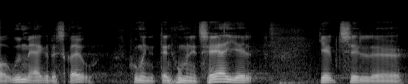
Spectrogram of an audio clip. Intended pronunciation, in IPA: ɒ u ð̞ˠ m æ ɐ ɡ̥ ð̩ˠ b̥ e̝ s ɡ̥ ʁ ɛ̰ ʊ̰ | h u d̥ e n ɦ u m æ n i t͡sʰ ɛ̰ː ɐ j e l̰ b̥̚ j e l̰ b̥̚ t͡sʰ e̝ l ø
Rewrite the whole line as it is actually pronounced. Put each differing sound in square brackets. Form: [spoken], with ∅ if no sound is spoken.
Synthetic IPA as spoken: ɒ u ð̞ˠ m æ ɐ ɡ̥ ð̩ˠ b̥ e̝ s ɡ̥ ʁ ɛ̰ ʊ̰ | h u d̥ e n ɦ u m æ n i t͡sʰ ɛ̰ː ɐ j e l̰ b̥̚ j e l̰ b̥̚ t͡sʰ e̝ l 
